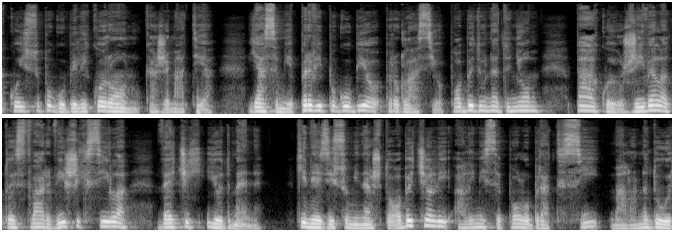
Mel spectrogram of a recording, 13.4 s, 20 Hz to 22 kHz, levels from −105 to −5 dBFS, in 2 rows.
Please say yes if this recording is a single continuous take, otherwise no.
no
